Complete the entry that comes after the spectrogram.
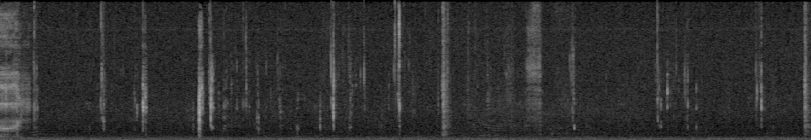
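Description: A person chewing grilled fish with lip-smacking, and scattered sharp mouth clicks every second or so, the loudest right at the start.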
